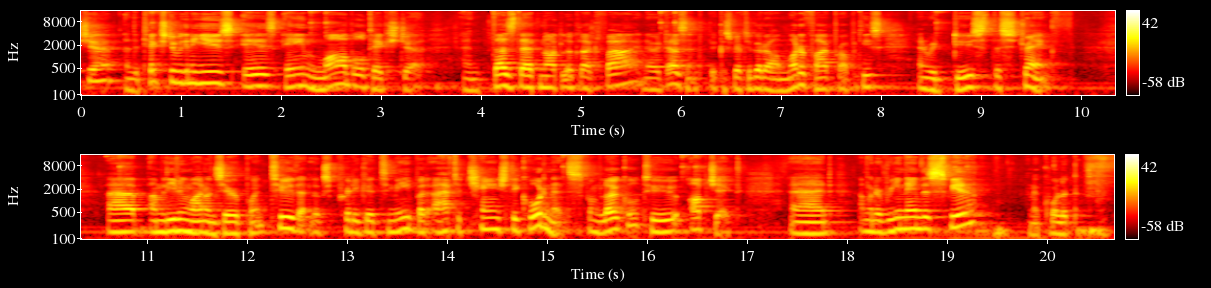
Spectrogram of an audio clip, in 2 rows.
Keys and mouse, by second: 0.6-2.5 drag, 5.7 click, 8.6-10.8 drag, 15.2-16.5 drag, 19.1-20.6 drag.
